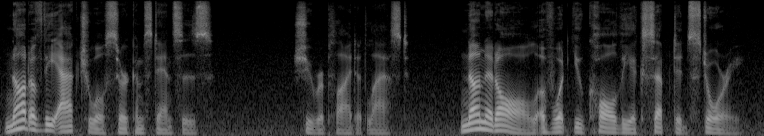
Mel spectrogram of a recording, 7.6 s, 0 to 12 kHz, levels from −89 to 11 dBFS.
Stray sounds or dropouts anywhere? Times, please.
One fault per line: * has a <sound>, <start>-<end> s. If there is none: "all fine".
all fine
